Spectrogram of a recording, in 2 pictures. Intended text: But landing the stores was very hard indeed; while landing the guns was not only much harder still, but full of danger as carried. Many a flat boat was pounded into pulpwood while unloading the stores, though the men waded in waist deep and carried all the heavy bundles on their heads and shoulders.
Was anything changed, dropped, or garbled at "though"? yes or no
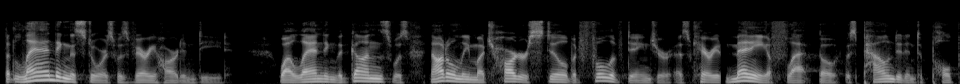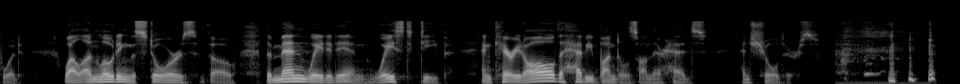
no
